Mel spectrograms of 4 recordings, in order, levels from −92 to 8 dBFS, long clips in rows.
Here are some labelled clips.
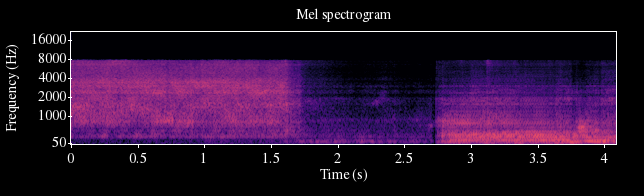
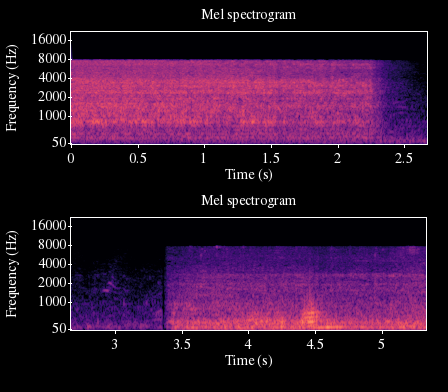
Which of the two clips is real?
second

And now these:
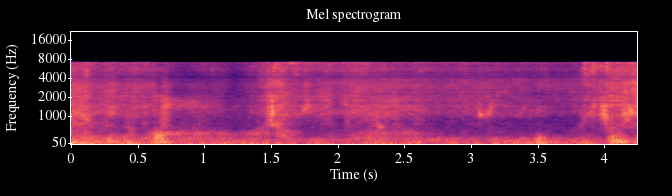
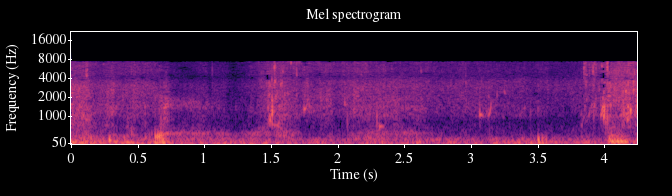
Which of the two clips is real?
second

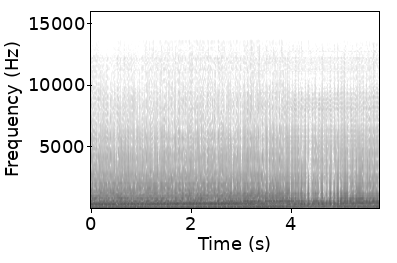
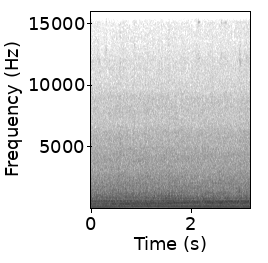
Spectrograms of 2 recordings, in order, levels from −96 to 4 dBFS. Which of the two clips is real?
second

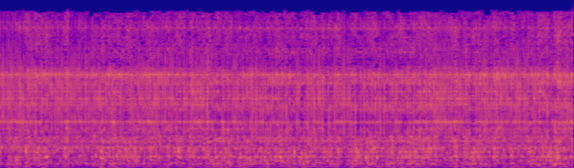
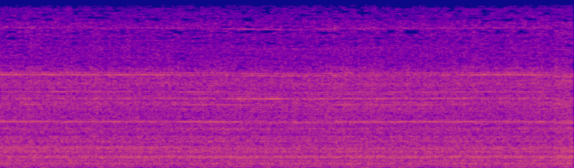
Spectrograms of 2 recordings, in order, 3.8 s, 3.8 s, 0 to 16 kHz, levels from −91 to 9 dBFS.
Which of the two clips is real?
second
